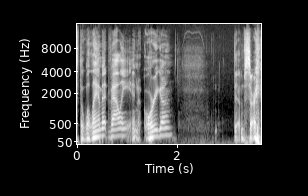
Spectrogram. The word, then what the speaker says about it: Willamette: of the state of oregon in the uh willamette valley here i'm sorry that's a joke it's the willamette valley in oregon i'm sorry i just it's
